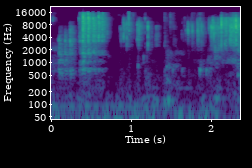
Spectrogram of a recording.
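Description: Dice clattering and rattling on a table during a tabletop Dungeons & Dragons game, a burst of sharp clicky tumbles and bounces close up, with no talk over them.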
